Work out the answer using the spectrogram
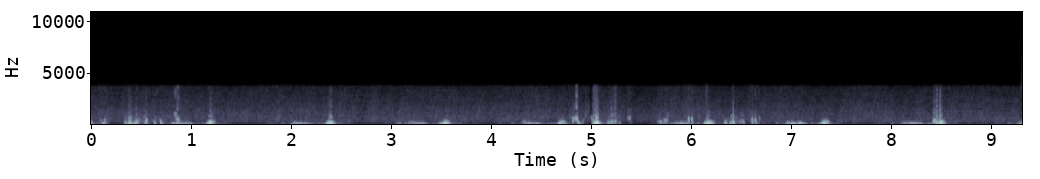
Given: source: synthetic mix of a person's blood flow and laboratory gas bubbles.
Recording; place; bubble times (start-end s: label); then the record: Doppler ultrasound of blood flow; precordium
0.09-0.20 s: bubbles
0.34-0.76 s: bubbles
0.84-0.93 s: bubbles
4.79-4.96 s: bubbles
5.00-5.09 s: bubbles
5.17-5.31 s: bubbles
5.36-5.43 s: bubbles
5.67-5.80 s: bubbles
5.96-6.06 s: bubbles
6.17-6.22 s: bubbles
6.32-6.56 s: bubbles
6.59-6.70 s: bubbles
8.41-8.56 s: bubbles
From the record:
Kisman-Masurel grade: 232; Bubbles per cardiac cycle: several, 3 to 8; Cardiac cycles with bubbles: 50 to 99%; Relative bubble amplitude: moderate (0.250 to 0.450); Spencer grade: 3 (all of the cardiac periods contain showers or single bubble signals, but not dominating or overriding the cardiac motion signals); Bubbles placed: anywhere in the cardiac cycle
